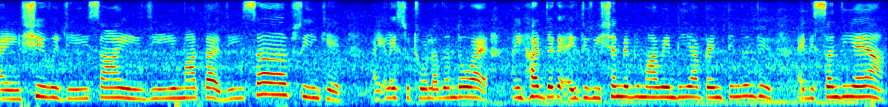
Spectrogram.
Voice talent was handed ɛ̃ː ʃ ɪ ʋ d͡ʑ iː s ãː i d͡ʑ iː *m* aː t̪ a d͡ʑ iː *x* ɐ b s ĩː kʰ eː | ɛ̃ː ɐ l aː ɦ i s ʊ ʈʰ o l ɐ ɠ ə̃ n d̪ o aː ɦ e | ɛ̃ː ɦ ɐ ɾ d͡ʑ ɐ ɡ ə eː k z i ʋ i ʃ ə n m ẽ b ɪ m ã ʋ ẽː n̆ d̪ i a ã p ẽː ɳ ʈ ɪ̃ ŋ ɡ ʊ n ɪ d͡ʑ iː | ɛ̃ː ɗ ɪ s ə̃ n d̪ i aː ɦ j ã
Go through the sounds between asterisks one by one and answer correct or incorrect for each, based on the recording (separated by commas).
correct, incorrect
